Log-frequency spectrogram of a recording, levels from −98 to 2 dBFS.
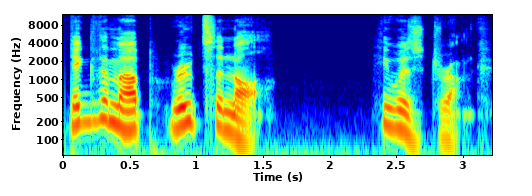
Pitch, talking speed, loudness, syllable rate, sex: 155 Hz, 165 wpm, -20 LUFS, 4.1 syllables/s, male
